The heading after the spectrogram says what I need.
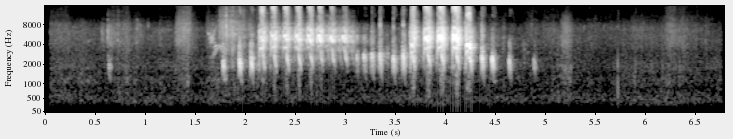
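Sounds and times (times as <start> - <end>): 
common blackbird Turdus merula giving chattering chirps: 1.6 - 5.0.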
